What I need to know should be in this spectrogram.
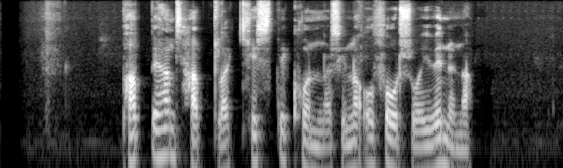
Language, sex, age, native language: Icelandic, male, 30-39, Icelandic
